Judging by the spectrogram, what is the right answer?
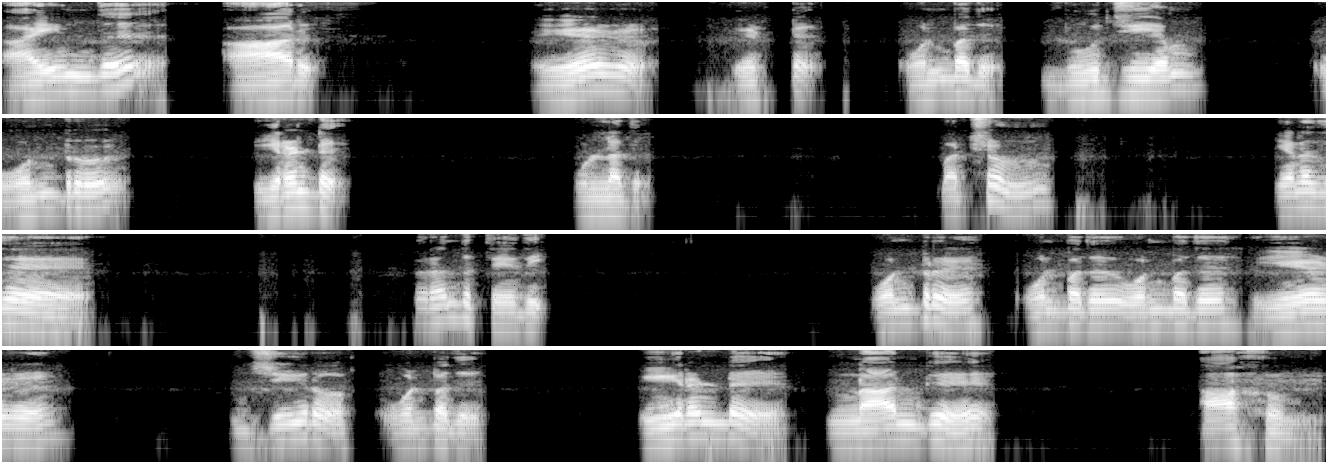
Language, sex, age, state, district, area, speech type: Tamil, male, 30-45, Tamil Nadu, Salem, rural, read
